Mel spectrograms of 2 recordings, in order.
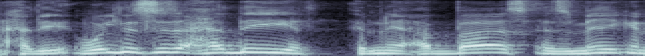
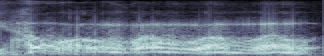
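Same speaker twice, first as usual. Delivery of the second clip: high breathy yapping bark; chihuahua yapping; 5 semitones higher than usual. Retold or imitated. Retelling a dog fight, mock chihuahua yapping. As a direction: yap like a frantic little dog. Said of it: "The Chihuahua was going crazy".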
